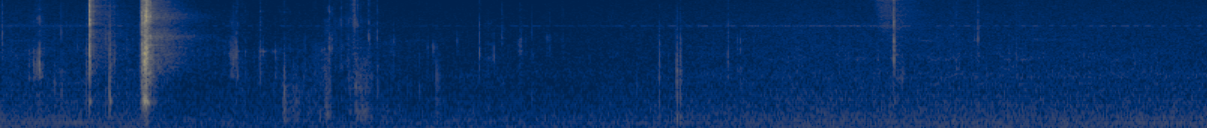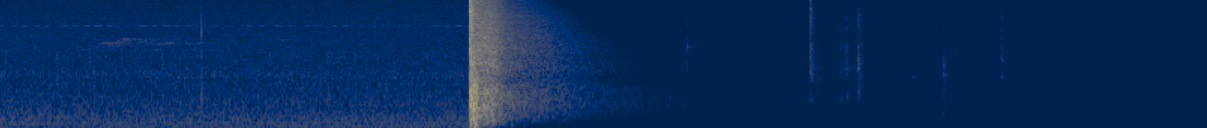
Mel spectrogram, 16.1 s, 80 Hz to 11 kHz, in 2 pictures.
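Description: A single loud pistol shot from an FN Five-seveN firing a 5.7x28mm round, about eleven seconds in, with a brief ringing tail. It is preceded by a few faint clicks.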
